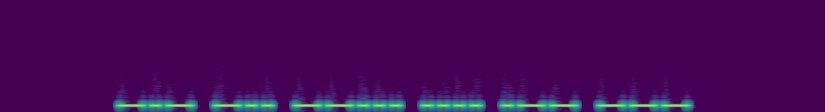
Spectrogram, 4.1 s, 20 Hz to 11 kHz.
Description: Morse code, heard as a keyed tone, about 36 wpm, 700 Hz. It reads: KD7HWO
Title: Speed Racing - USA 2x3 Call Signs 30wpm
